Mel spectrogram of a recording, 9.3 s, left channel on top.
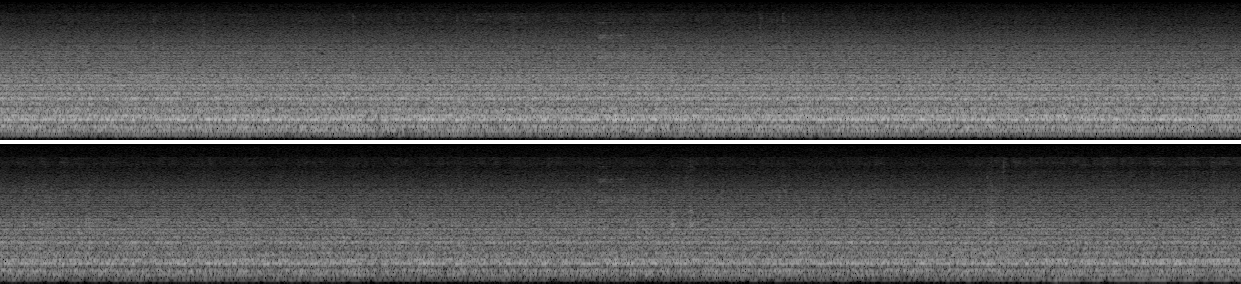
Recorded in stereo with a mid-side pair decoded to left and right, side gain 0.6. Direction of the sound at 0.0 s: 40° left.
